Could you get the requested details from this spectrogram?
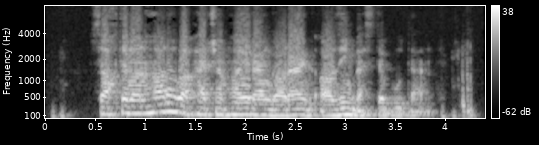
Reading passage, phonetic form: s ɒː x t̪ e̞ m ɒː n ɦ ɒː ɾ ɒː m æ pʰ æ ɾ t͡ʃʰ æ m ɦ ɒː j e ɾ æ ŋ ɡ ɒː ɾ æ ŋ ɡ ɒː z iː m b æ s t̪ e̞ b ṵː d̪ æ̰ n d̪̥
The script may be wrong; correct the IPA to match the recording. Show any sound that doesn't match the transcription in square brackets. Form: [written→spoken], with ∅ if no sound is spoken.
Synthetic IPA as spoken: s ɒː x t̪ e̞ m ɒː n ɦ ɒː ɾ ɒː [m→b] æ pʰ æ ɾ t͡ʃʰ æ m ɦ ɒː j e ɾ æ ŋ ɡ ɒː ɾ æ ŋ ɡ ɒː z iː m b æ s t̪ e̞ b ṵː d̪ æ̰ n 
